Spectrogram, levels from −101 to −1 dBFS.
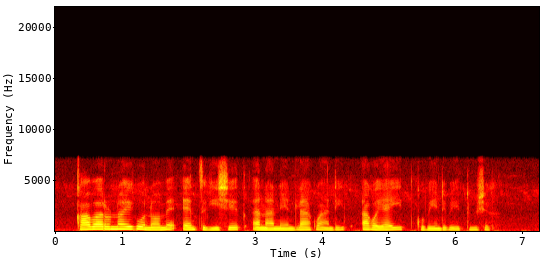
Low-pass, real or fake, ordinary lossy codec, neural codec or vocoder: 7.2 kHz; real; none; none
